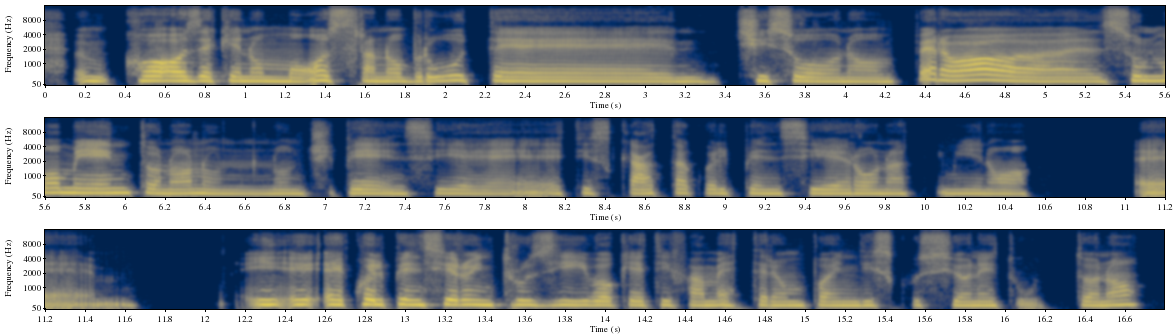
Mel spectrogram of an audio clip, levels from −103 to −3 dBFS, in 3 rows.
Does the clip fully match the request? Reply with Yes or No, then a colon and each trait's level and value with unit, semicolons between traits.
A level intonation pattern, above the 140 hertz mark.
Yes: narrow, 2.3 semitones; high, 190 Hz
